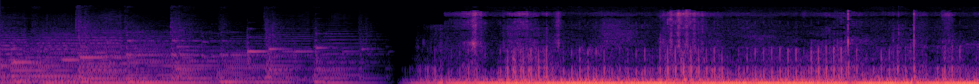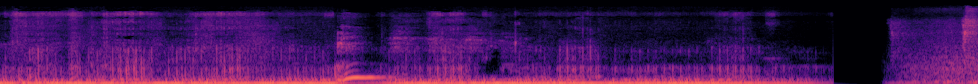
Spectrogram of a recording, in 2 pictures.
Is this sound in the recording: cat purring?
yes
